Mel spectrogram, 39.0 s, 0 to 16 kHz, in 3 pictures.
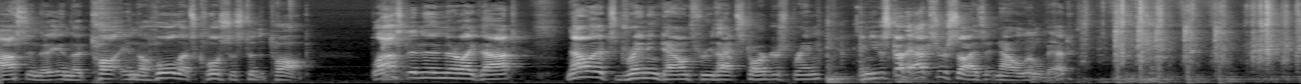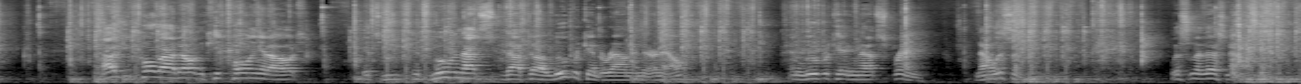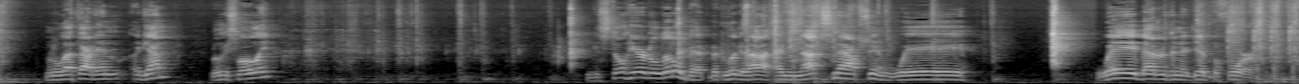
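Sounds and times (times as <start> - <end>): recoil starter rope pulled: 13.6 - 21.6.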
